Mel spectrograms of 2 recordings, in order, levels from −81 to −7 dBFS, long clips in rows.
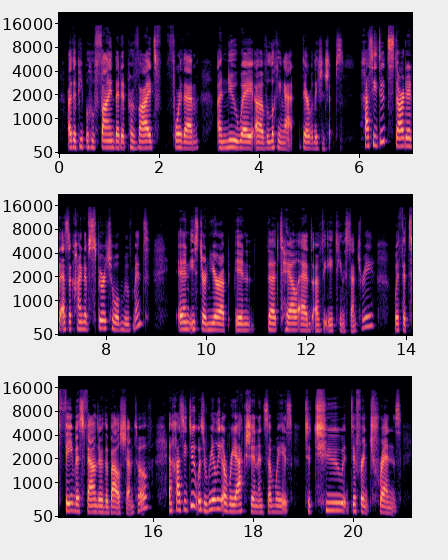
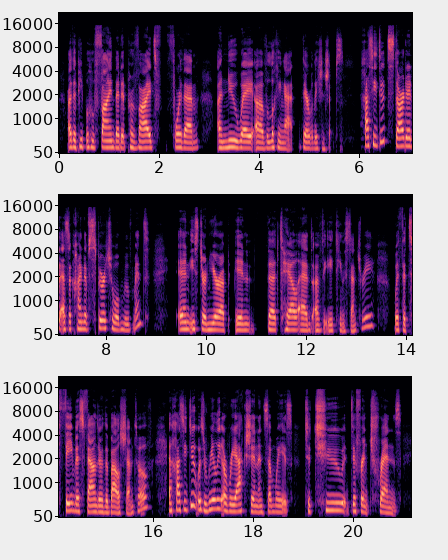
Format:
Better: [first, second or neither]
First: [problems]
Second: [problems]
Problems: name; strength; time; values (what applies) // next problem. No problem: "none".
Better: second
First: thin; somewhat; fading below 300 Hz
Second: none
